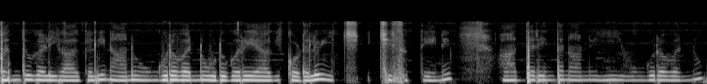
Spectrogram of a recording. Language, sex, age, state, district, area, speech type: Kannada, female, 45-60, Karnataka, Tumkur, rural, spontaneous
